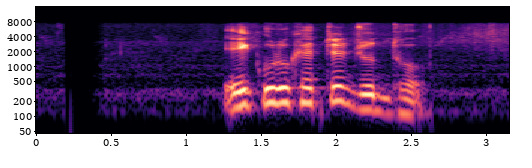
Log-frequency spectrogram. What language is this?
Bangla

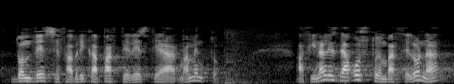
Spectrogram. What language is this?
Spanish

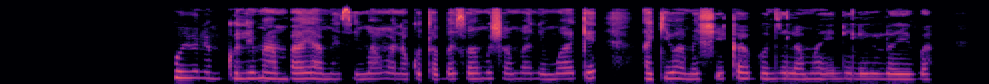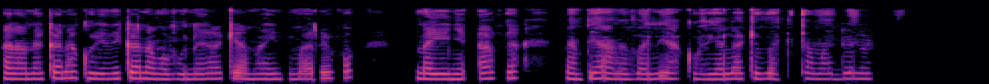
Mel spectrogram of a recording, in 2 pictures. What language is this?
Swahili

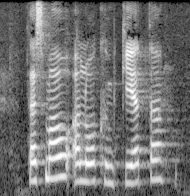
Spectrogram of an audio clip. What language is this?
Icelandic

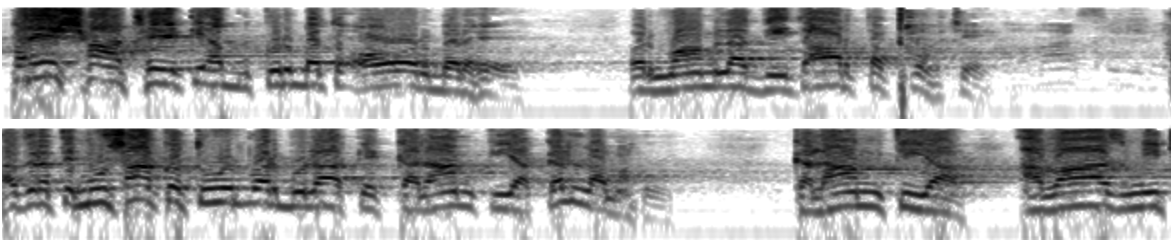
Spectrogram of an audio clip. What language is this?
Urdu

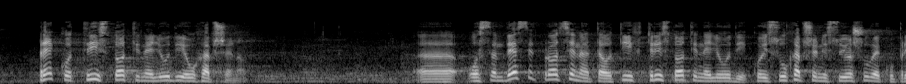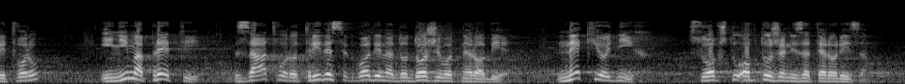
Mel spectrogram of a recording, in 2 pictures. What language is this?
Serbian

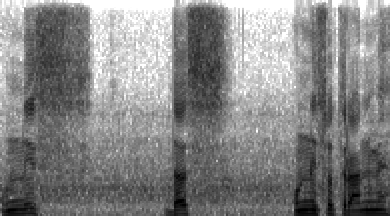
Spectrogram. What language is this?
Urdu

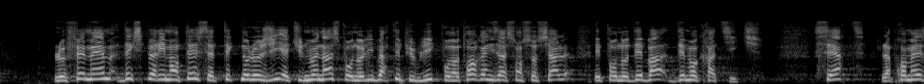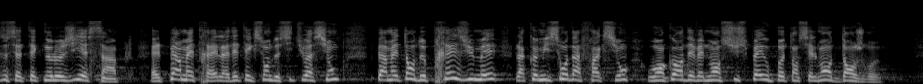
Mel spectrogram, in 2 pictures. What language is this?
French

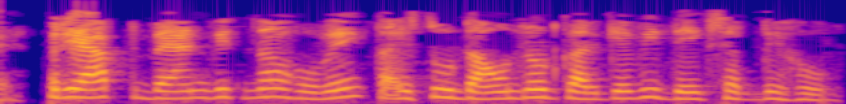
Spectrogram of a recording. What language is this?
Punjabi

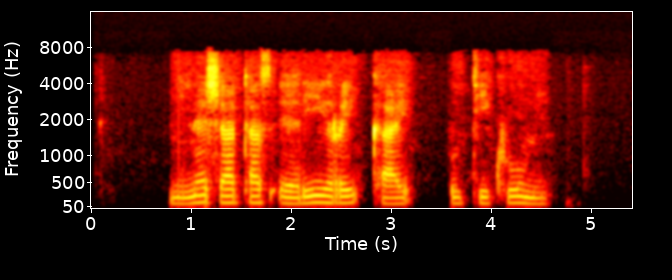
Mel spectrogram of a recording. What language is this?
Esperanto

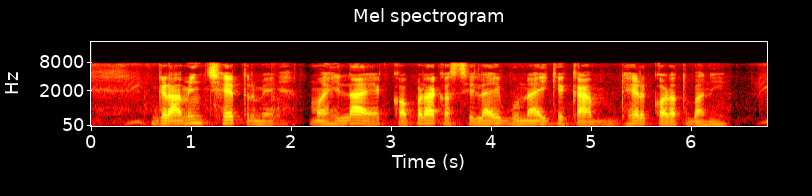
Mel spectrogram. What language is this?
Bhojpuri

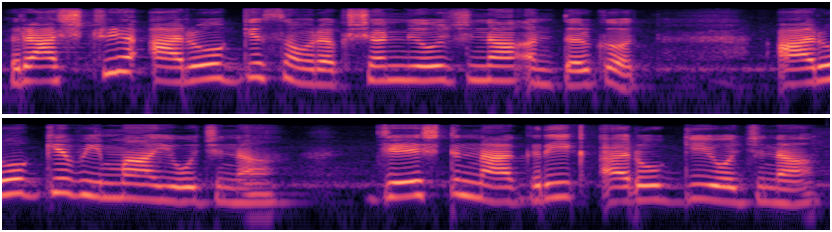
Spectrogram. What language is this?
Konkani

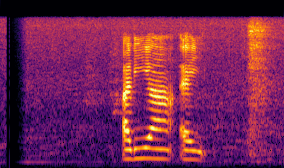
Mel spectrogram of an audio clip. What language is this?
Sinhala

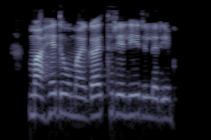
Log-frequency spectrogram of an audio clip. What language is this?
Pashto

